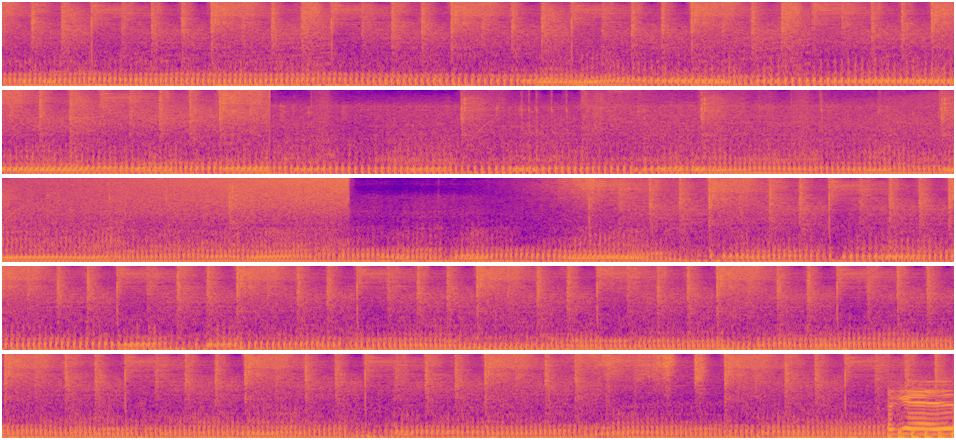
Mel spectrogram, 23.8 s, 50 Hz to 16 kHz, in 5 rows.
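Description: An Orion 250HO dirt bike climbs rocky terrain, its engine droning steadily and loud throughout with clattering and scraping from the ground, while a brief drop in the noise near the middle marks a shift in throttle.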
